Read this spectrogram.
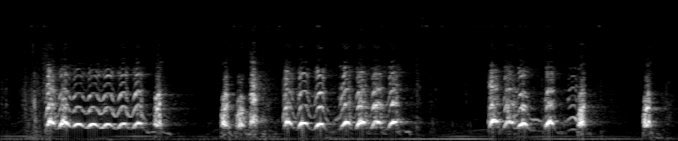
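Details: Siberian Huskies on a back deck meeting a stray cat up close for the first time: runs of wavering, yodel-like barks in three bursts, each of several quick notes, with short pauses between and a final lone bark.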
